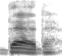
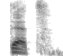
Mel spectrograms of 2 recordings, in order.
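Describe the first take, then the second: First: The word ends with a voiced D sound. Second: The word ends with a voiceless T sound. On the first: The speaker calls it right. "really a D at the end" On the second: The speaker calls it wrong. "and not dead"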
